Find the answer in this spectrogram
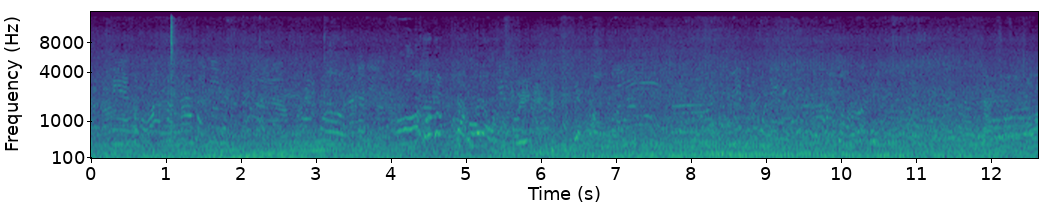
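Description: Several people chatting as they walk along a street, with a motor vehicle engine running nearby. Its low rumble is strongest in the first half.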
